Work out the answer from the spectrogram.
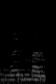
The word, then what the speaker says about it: ligma: What does ligma mean? You're not even saying it right.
